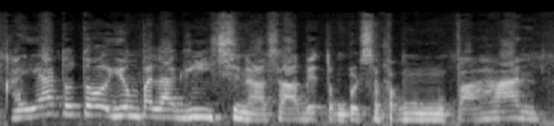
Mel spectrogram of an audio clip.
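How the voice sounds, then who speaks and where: An actress playing an older, warm-hearted mother of a grown son in a Filipino radio drama. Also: on the low side, moderate pace, a little hiss or hum, lightly acted. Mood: pleased, reflective.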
